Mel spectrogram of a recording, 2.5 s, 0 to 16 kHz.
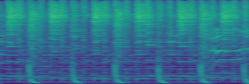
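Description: Instrumental stretch of a 1995 Italo dance track: a steady four-on-the-floor kick drum, a little over two beats a second, each beat a falling thud, over sustained synth chords and bass.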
